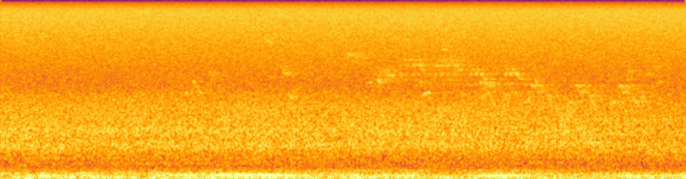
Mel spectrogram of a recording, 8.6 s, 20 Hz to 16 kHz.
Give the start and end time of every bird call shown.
5.7s-8.5s: Northern Cardinal (Cardinalis cardinalis)

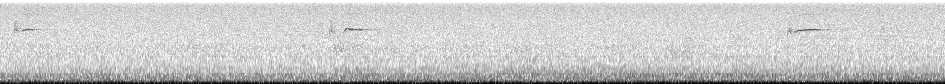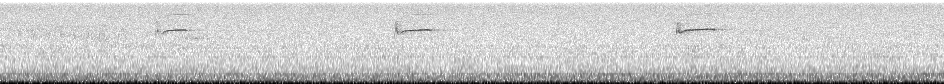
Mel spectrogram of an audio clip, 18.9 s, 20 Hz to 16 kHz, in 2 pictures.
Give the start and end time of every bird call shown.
0.0s-18.9s: Eastern Wood-Pewee (Contopus virens)

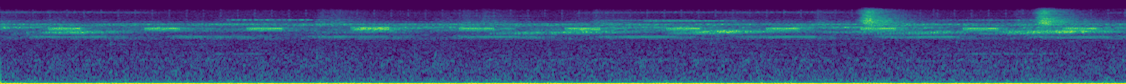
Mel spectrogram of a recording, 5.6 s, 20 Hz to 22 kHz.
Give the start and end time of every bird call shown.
0.0s-5.6s: Little Tinamou (Crypturellus soui)

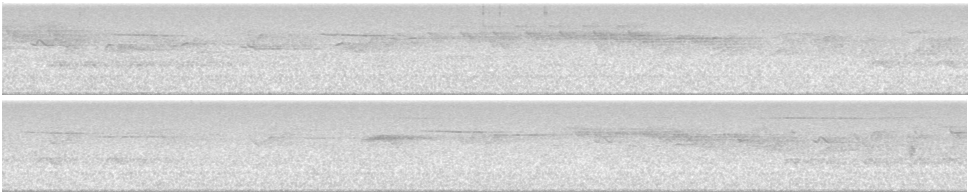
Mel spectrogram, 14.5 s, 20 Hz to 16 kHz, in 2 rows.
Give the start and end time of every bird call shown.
0.0s-14.5s: Black-capped Chickadee (Poecile atricapillus)
0.0s-14.5s: Red-eyed Vireo (Vireo olivaceus)
0.2s-2.0s: American Crow (Corvus brachyrhynchos)
3.2s-5.4s: Ovenbird (Seiurus aurocapilla)
6.4s-8.7s: American Crow (Corvus brachyrhynchos)
9.8s-10.5s: Veery (Catharus fuscescens)
11.4s-13.4s: Veery (Catharus fuscescens)
14.0s-14.5s: Ovenbird (Seiurus aurocapilla)

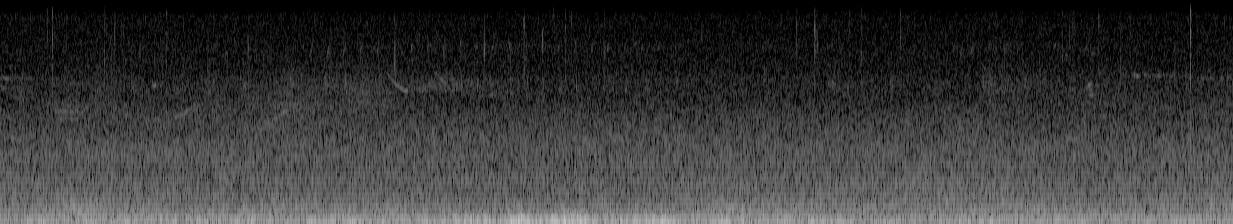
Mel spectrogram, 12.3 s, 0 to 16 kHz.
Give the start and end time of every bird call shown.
3.8s-4.3s: Northern Cardinal (Cardinalis cardinalis)

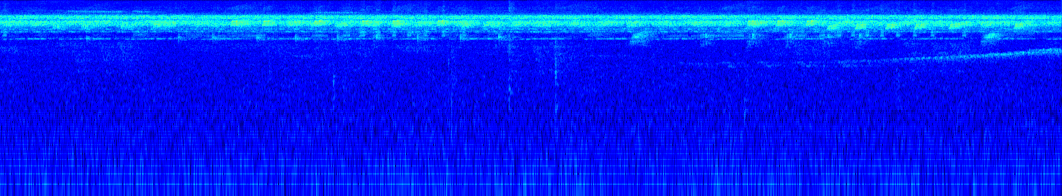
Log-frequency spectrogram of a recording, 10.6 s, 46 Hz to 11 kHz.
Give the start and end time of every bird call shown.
0.0s-10.6s: Buff-breasted Wren (Cantorchilus leucotis)
6.7s-8.7s: Goeldi's Antbird (Akletos goeldii)
8.4s-10.6s: Striped Woodcreeper (Xiphorhynchus obsoletus)

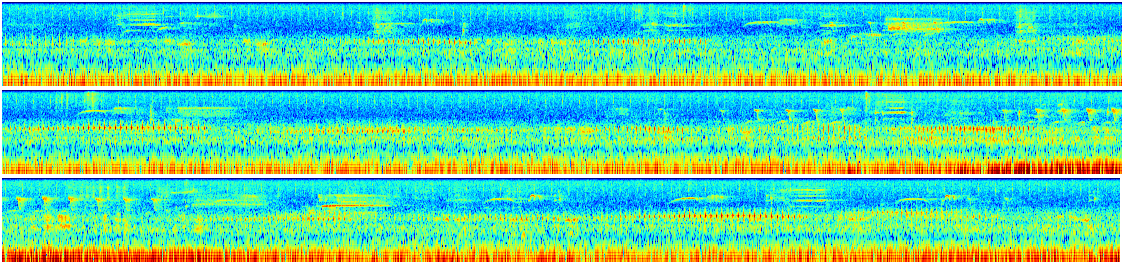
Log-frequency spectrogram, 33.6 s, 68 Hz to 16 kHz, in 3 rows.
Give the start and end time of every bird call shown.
0.9s-2.2s: Common Grackle (Quiscalus quiscula)
3.6s-4.1s: Common Grackle (Quiscalus quiscula)
3.7s-4.4s: Eastern Phoebe (Sayornis phoebe)
6.2s-7.1s: Common Grackle (Quiscalus quiscula)
7.3s-8.1s: Eastern Phoebe (Sayornis phoebe)
8.0s-8.5s: Common Grackle (Quiscalus quiscula)
8.1s-9.6s: Northern Cardinal (Cardinalis cardinalis)
8.5s-9.6s: Red-winged Blackbird (Agelaius phoeniceus)
9.9s-10.5s: Common Grackle (Quiscalus quiscula)
11.9s-12.6s: Eastern Phoebe (Sayornis phoebe)
17.6s-24.2s: Northern Cardinal (Cardinalis cardinalis)
19.7s-20.6s: Common Grackle (Quiscalus quiscula)
24.0s-26.4s: Red-winged Blackbird (Agelaius phoeniceus)
24.4s-25.1s: Eastern Phoebe (Sayornis phoebe)
27.1s-27.9s: Eastern Phoebe (Sayornis phoebe)
29.0s-29.8s: Eastern Phoebe (Sayornis phoebe)
29.9s-30.9s: Common Grackle (Quiscalus quiscula)
31.3s-32.1s: Eastern Phoebe (Sayornis phoebe)

